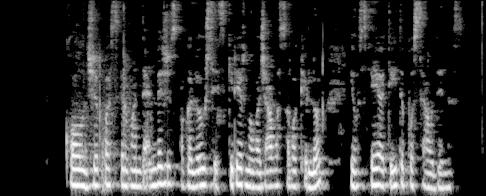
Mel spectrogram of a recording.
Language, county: Lithuanian, Vilnius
